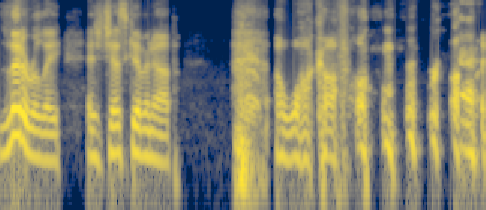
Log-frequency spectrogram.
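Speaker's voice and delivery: speech broken up by laughter. Reporting a walk-off home run against the Giants, laughing while talking. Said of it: "I'm sorry for laughing".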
